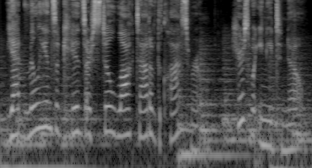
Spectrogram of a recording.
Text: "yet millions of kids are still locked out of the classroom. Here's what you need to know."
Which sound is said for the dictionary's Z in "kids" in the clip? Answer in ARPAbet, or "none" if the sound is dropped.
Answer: Z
